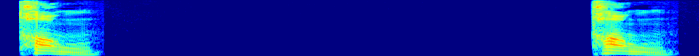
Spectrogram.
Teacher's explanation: Did you hear the midfalling tone?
